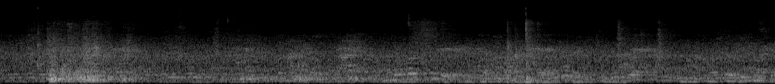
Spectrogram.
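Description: Several men and women talk at once.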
